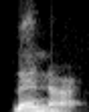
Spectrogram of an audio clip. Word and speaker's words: Leonard: A, as in leopard, Leonard, Jeopardy, and Jeffrey. Most times, people mispronounce these words as leopard, Leonard, Jeopardy, and Geoffrey. It is not Joe, but we have the sound in place of the EO.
